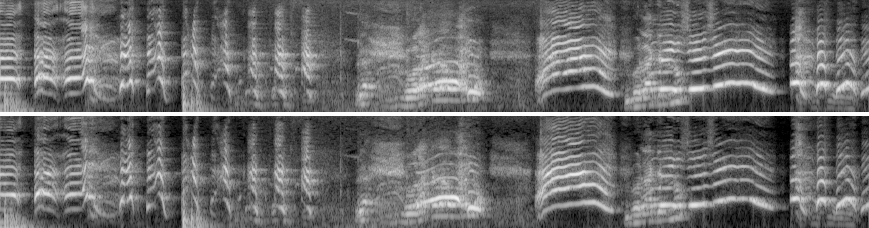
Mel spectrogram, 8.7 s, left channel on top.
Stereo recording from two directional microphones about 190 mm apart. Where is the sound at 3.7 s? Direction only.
30° right (ahead or behind).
